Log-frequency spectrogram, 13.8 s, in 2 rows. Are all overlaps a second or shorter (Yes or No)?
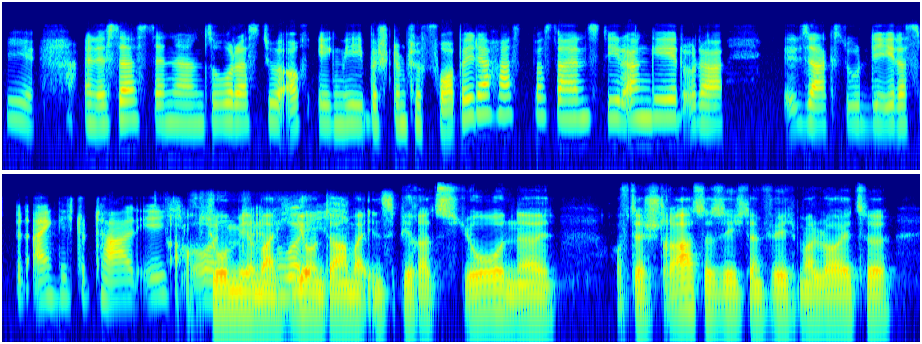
No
